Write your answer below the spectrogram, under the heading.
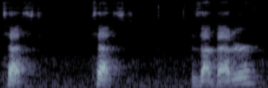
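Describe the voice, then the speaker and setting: A man thinking aloud in a casual, unscripted software demo, hesitant and muttering to himself as he trails off. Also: on the high side, slow. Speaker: livestream host demonstrating animation software. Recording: noisy mic with clicking in background.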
